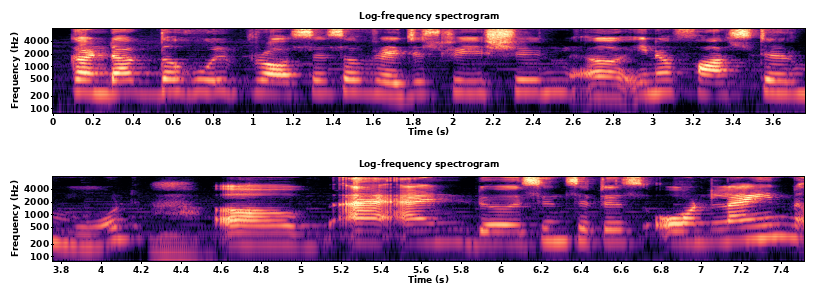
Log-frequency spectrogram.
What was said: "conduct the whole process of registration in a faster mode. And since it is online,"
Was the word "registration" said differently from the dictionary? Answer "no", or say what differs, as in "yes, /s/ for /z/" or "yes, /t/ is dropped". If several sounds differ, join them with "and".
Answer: no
